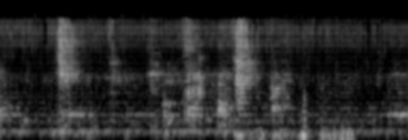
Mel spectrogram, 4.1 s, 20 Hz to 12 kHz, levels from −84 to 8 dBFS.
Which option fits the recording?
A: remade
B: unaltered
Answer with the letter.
A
